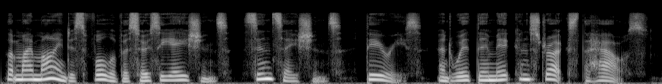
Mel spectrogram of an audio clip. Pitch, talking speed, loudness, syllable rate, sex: 190 Hz, 145 wpm, -16 LUFS, 4.0 syllables/s, female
